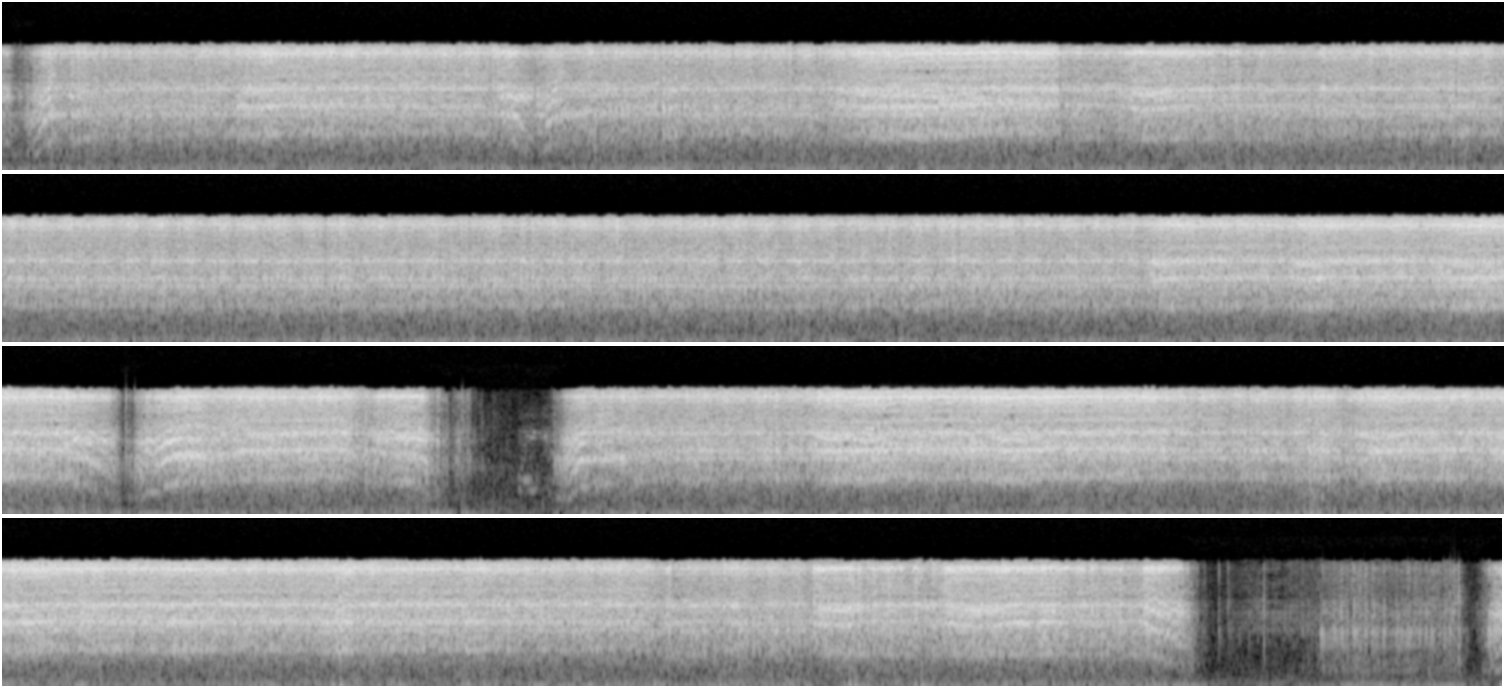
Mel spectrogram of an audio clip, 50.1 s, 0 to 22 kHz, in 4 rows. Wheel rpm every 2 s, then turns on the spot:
150, 230, 200, 230, 230, 230, 230, 230, 230, 230, 230, 230, 200, 160, 110, 190, 230, 230, 230, 230, 230, 230, 230, 190, 10.
48-50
